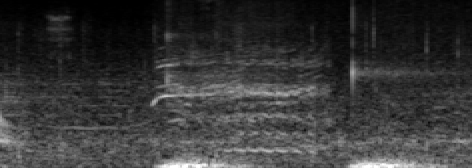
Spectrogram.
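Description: A horse whinnies twice, each call high and quavering and loud against a quiet background, with soft hoof thumps under each one.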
